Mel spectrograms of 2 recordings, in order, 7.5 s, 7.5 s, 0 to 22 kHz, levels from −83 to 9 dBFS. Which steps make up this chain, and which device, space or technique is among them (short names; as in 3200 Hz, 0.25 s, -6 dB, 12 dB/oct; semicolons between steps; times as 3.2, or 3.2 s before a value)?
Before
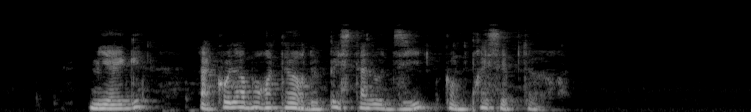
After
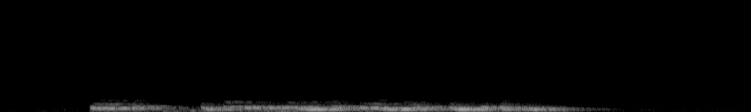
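club heard from the street (limiter -20.5 dBFS, peak gain reduction 8 dB; LPF 130 Hz 24 dB/oct; reverb RT60 0.90 s, pre-delay 11 ms, DRR 0 dB); gain -5.5 dB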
